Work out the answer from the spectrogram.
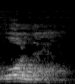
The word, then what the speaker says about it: Waldeyer: Henrik von Waldeyer is a German. Okay? That's why the W is pronounced as V. But in American, if you like, they still call him Waldeyer. So Waldeyer, this person described 4 different tonsils in your body.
